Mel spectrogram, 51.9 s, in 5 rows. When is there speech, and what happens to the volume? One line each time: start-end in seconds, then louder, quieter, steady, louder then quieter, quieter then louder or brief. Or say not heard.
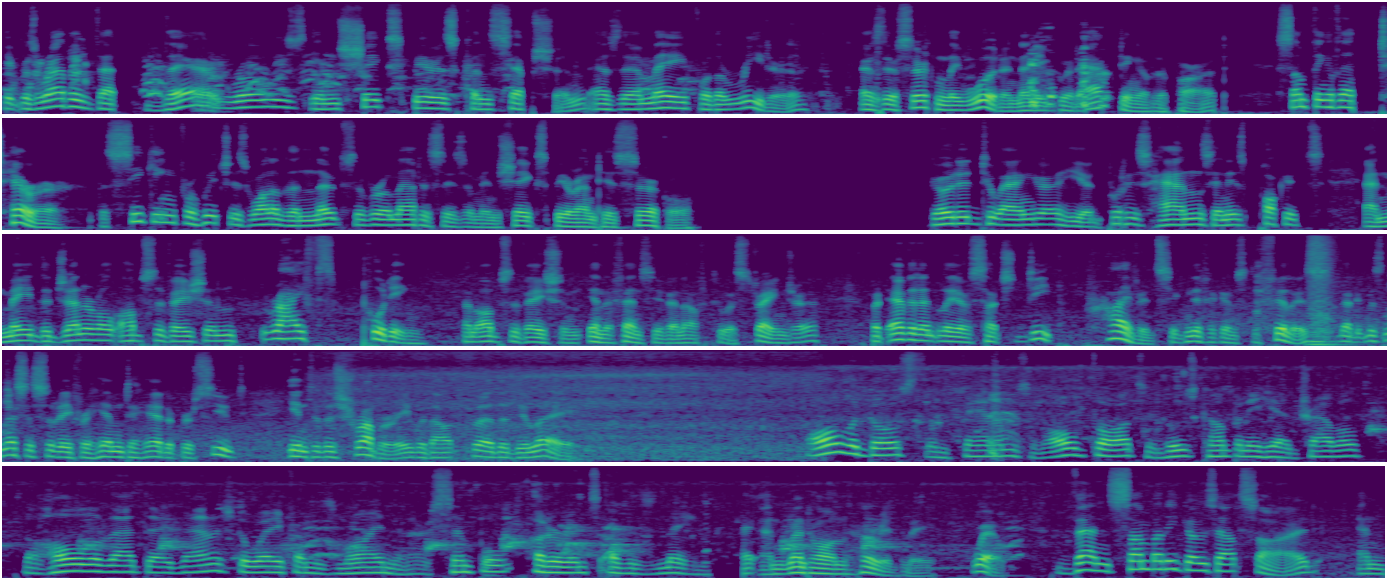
0.0-15.6 steady
17.4-35.5 steady
37.2-51.8 steady.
